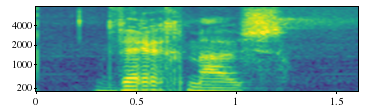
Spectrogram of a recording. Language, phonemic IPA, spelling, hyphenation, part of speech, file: Dutch, /ˈdʋɛrx.mœy̯s/, dwergmuis, dwerg‧muis, noun, Nl-dwergmuis.ogg
- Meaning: harvest mouse (Micromys minutus)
